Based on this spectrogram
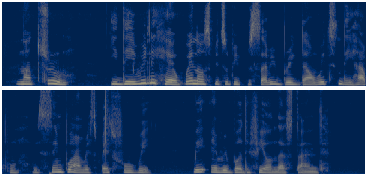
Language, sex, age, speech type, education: Nigerian Pidgin, female, 15-29, spontaneous, tertiary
